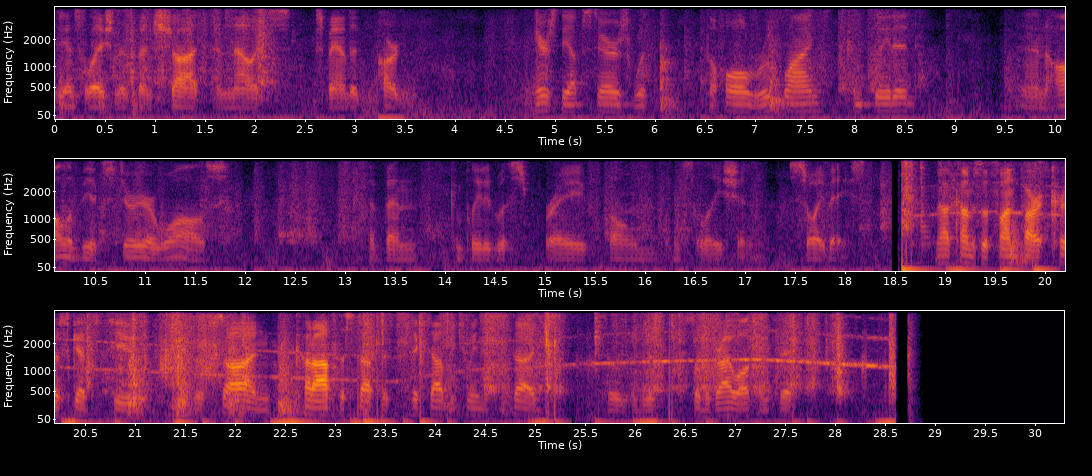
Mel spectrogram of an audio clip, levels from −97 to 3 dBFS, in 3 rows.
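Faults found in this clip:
Sound chopped by the voice detector, 2.48–4.80 s. Choppy sound. About 1.6 s of the span is swapped for brief fill and comfort noise. Likely cause: the sender's voice detector toggling send/no-send several times, with the receiver filling each gap. Quiet edges of the sound were judged background. Audio is band-limited above 4 kHz, which fits a G.711 mu-law call path at 64 kbps.

Comfort noise in place of the background, 8.74–9.50 s, 11.98–14.06 s, 16.26–18.36 s and 28.28–30.30 s. The real background turns into steady, featureless noise. About 0.6 s is replaced in each of the first two spans, about 0.4 s in the third and about 1.6 s at the end. Likely cause: discontinuous transmission during pauses, with the receiver synthesising noise shaped like the background.

Sound dropped by the voice detector, at 16.26–16.30 s, 25.42–25.60 s and 28.28–28.32 s. 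Sound cuts to steady noise, then returns. The losses are short: about 20 ms, 170 ms and 40 ms. Likely cause: the detector mistook low-level sound for background and stopped sending, with comfort noise filling in. The first and last drops open the comfort-noise spans that follow.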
